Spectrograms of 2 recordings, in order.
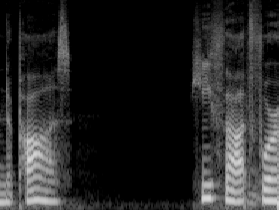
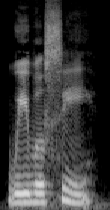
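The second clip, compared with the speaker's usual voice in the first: noncommittal; 3 semitones lower than usual. Acted. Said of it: "their father said noncommittally".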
